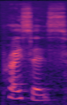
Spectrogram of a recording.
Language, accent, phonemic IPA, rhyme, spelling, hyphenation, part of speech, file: English, US, /ˈpɹaɪsɪz/, -aɪsɪz, prices, prices, noun / verb, En-us-prices.ogg
- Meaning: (noun) plural of price; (verb) third-person singular simple present indicative of price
